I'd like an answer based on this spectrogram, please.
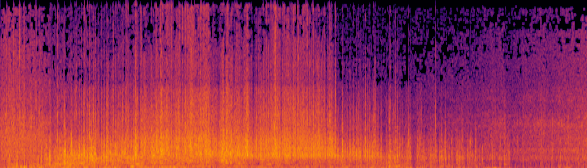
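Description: Wind rushing past the open door of a moving passenger train, mixed with the train's running noise and a spatter of small clicks; it eases off after about five seconds.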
